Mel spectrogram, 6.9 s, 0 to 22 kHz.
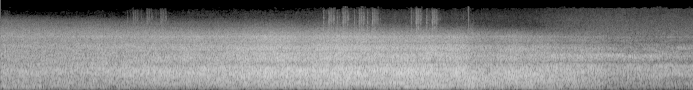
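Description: Saab JAS 39 Gripen's single jet engine at full power in afterburner on a short take-off and climb-out. The jet noise builds to its loudest about three to four seconds in, then fades as the fighter pulls away.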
